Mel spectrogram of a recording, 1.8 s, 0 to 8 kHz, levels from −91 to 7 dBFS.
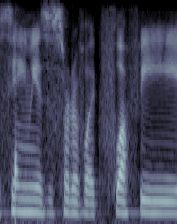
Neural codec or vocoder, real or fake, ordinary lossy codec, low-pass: none; real; Opus, 24 kbps; 7.2 kHz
